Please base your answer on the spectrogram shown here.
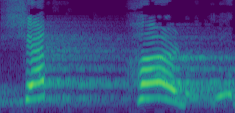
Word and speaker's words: shepherd: You don't say sheep. Okay, it is shep. S-H-E-P. Shepherd.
